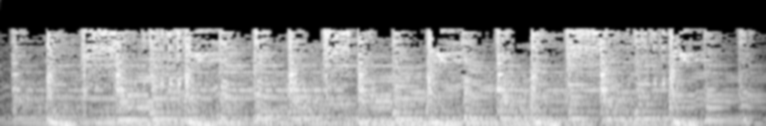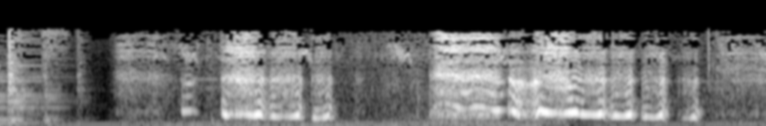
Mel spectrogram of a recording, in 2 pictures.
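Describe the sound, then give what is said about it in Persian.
Dense rhythmic music fills the first half, then fades out, leaving a daughter crying, whimpering in shaky, wavering sobs that rise and fall over several seconds. “دخترم بس است، دگه گریان نکن، از گریان کردن چیزی جور نمیشه.”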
